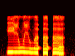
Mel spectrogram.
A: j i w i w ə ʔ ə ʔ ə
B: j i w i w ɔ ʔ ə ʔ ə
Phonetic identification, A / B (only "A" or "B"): A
